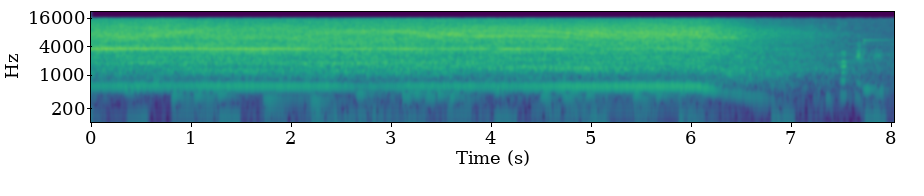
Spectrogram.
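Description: Handheld electric spray gun atomizing deodorizing liquid inside a car cabin: a steady high motor whine with a rushing spray hiss. It is switched off about six seconds in, and the whine falls in pitch as the motor spins down.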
